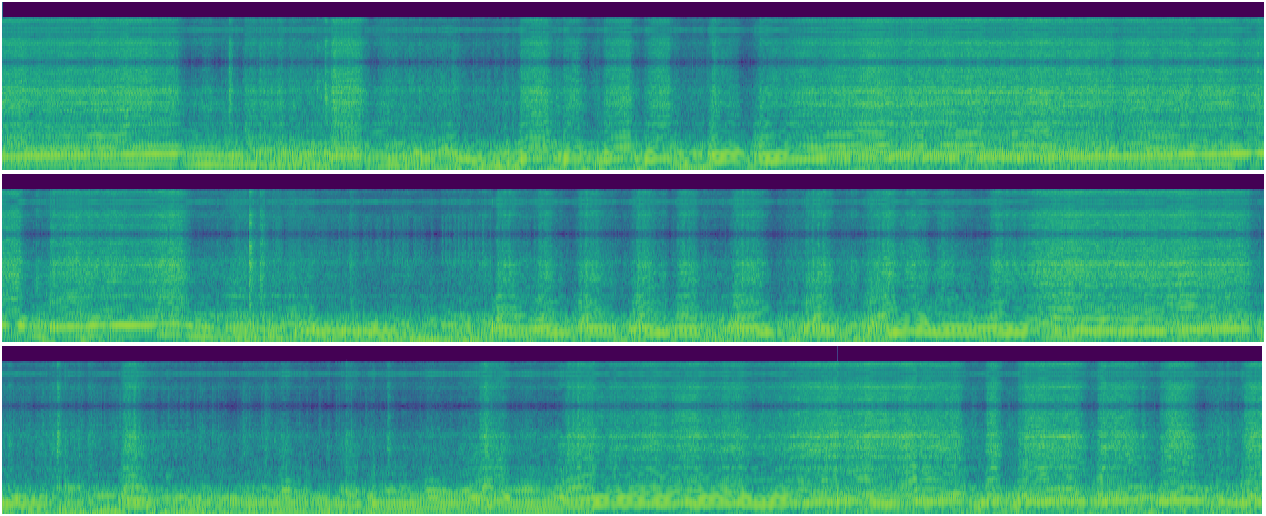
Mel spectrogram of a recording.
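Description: Honda Civic race car's engine heard from inside its stripped, roll-caged cabin, revving hard with its pitch rising and falling again and again as it races on a dirt track.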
